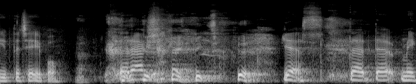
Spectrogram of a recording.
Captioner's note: both laugh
